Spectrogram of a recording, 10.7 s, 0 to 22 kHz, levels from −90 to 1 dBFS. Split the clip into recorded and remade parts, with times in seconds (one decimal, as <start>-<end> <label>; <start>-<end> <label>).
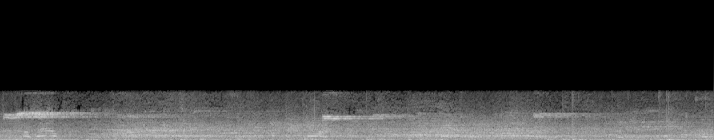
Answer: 0.0-1.4 recorded; 1.4-4.3 remade; 4.3-9.3 recorded; 9.3-9.9 remade; 9.9-10.7 recorded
